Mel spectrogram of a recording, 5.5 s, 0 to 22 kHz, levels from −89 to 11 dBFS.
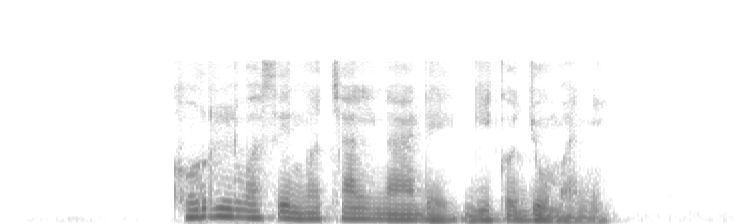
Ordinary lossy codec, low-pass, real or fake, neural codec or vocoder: none; 7.2 kHz; fake; codec, 16 kHz, 6 kbps, DAC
